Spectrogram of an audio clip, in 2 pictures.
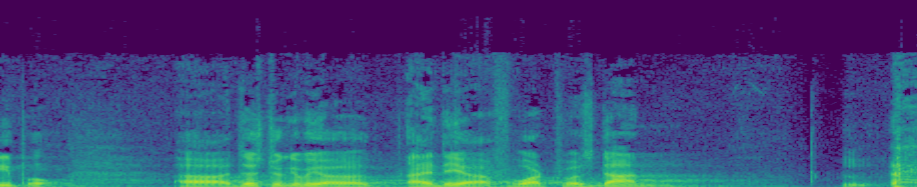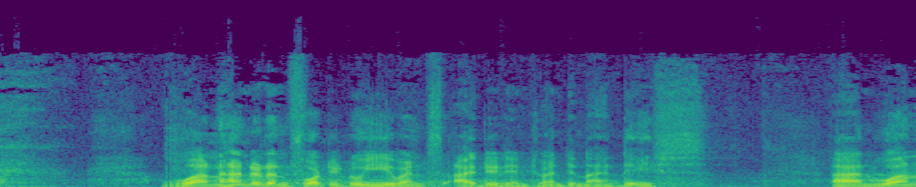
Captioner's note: laughs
